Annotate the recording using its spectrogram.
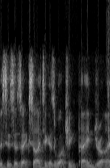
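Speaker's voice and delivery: ordinary delivery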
